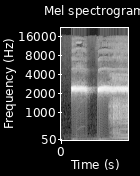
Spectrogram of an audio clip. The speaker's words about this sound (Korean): 이 소리입니다. 네. 일부에 나가는 노래 가운데 이 휘파람 소리가 섞, 아, 휘파람이 아니라 호루라기 소리구나. 이 호루라기 소리가 섞여 있는 노래가 있을 거예요.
